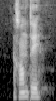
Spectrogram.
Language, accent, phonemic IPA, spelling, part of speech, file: French, France, /ʁɑ̃.te/, renter, verb, LL-Q150 (fra)-renter.wav
- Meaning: to endow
